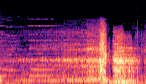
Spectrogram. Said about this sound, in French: C'est, quoi, ça, Oh ça, c'est, c'est Toby, mon chien de garde. bon chien.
